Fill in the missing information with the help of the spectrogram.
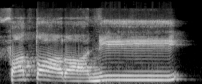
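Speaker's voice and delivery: फातारानी drawn out very slowly; slow recitation. Shown as a demonstration. Teacher reciting the word slowly for the class. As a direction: stretch each syllable of फातारानी. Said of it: "recitation demo".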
